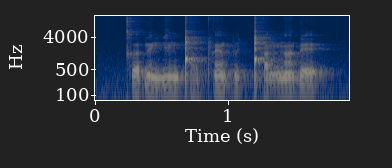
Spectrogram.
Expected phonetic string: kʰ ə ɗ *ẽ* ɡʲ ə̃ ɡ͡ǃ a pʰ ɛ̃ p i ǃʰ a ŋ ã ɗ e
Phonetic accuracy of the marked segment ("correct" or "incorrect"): correct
